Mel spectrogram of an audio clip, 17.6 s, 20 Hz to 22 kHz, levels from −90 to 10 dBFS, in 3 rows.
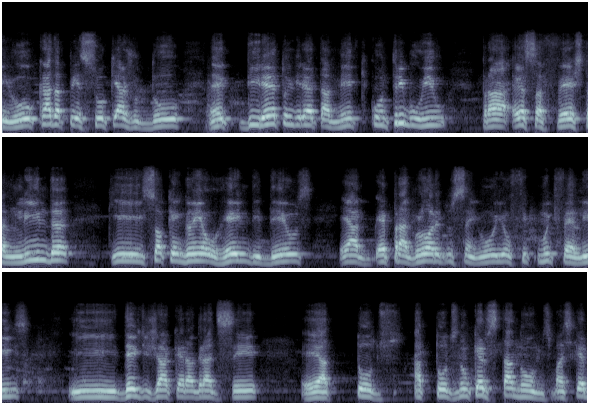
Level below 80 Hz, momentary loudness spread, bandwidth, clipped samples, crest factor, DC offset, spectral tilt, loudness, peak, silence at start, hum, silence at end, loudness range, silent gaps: -68 dBFS; 9 LU; 9.2 kHz; under 0.1%; 16 dB; under 0.1%; -6.5 dB/octave; -19 LUFS; -4 dBFS; 0 s; none; 0 s; 2 LU; none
